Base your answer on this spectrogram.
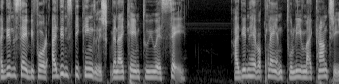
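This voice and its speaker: In a very clean recording with a silent background, a woman with a Bosnian accent speaks at medium pitch and very even loudness, the sound dry and close with no echo. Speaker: folk singer and retired language service coordinator. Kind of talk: interview testimony. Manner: halting non-native English.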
